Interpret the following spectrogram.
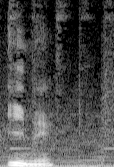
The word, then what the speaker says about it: inae: El nombre de esta subfamilia es Barburofeline, que deriva de la terminación estándar para una subfamilia zoológica, Inae, que se pronuncia Ine, más el género Barburofelis.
